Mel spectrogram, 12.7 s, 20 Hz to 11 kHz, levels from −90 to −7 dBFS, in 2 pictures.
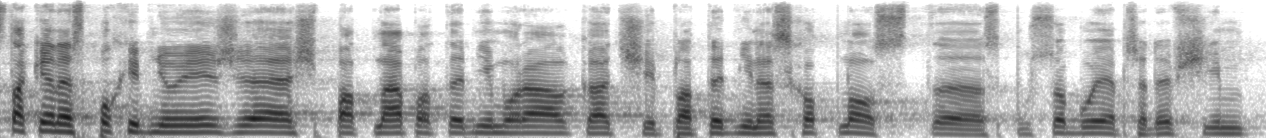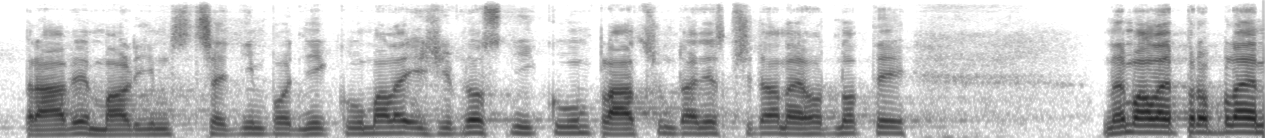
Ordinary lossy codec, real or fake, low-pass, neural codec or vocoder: Opus, 24 kbps; real; 9.9 kHz; none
